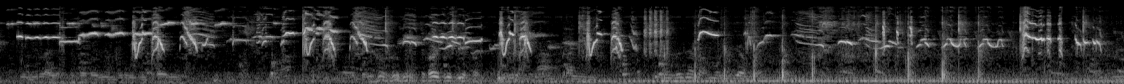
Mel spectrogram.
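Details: Oriental magpie-robin lure song meant to rile rival magpie-robins and coax quiet or contest birds into singing; a long run of rapid, varied whistles, squeaky notes and clicking strokes, with a faint low hum underneath.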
